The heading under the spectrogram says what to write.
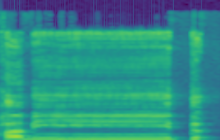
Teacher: huruf ya di sini yang terakhir ini kita bisa baca panjang 5 harokat karena dia terakhir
